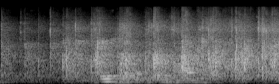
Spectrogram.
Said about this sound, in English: I would like for everyone to clap your hands for this great woman, God.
